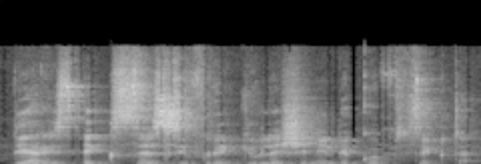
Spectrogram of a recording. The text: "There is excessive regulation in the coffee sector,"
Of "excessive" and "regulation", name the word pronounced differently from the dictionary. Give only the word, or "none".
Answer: none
